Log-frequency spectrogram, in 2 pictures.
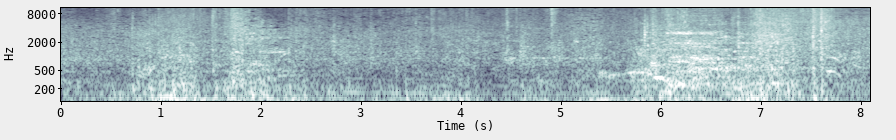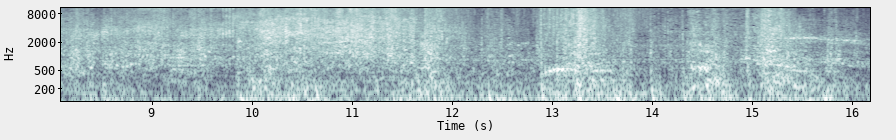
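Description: A monster snarls and screeches close by.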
